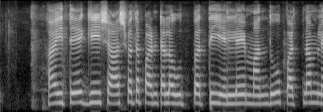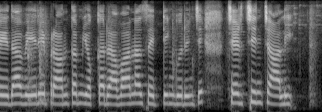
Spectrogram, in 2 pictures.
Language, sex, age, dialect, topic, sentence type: Telugu, female, 31-35, Telangana, agriculture, statement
